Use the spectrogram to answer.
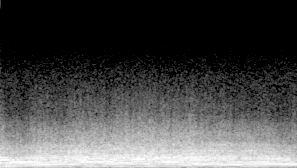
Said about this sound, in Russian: Гудит мотор, хороший есть вечер, в лицо струит воздушная волна.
